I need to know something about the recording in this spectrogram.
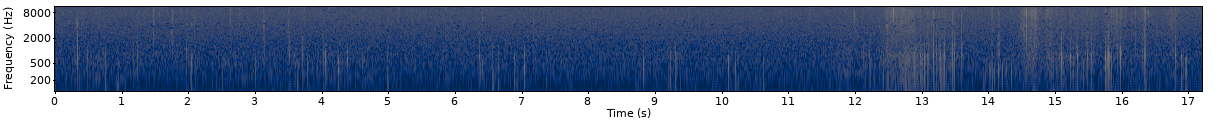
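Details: Empty-stomach noises: faint clicks over a steady low hiss, then a brief burst of gurgling near the end; stomach rumbling (borborygmi).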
